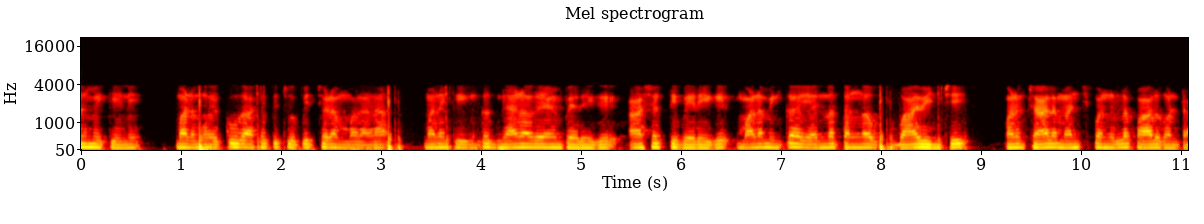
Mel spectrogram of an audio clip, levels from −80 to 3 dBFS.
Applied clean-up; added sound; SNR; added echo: neural mask model RNNoise.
